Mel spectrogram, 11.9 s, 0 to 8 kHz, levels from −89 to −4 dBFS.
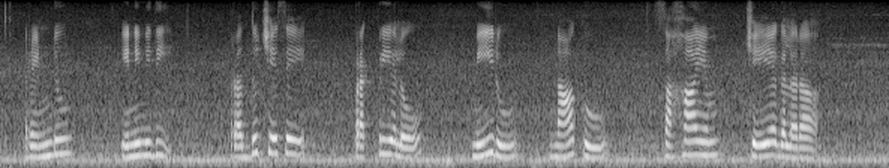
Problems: background sounds at intervals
